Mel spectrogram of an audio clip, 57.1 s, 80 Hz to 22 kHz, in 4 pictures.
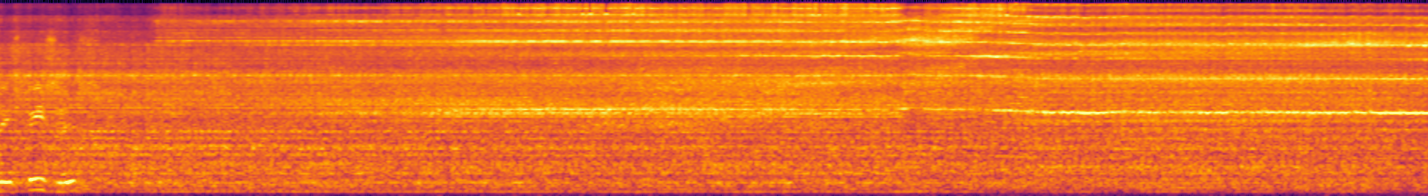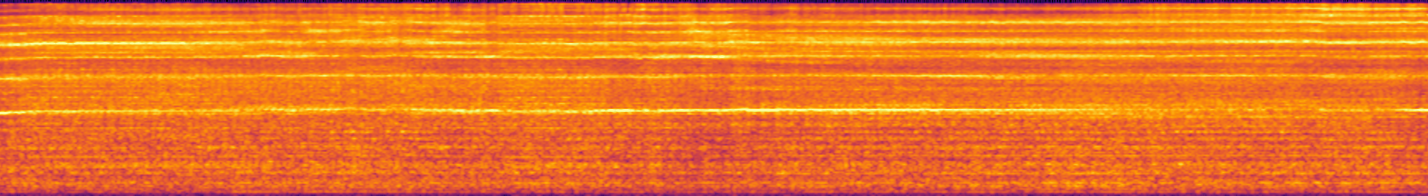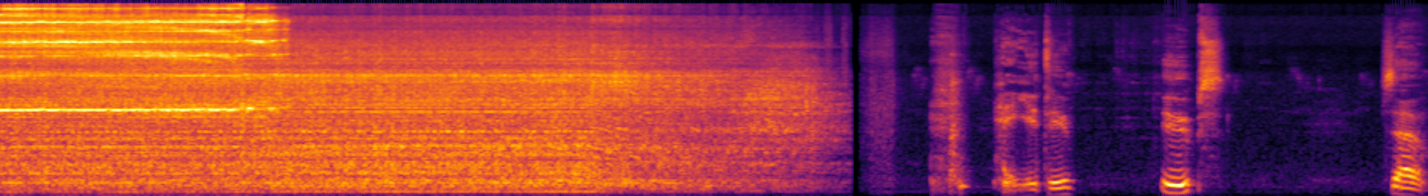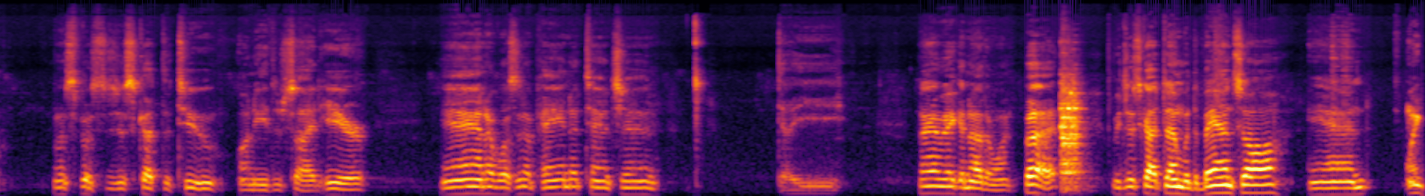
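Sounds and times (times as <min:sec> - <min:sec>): bandsaw whining cutting wood: 0:00.0 - 0:37.1.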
